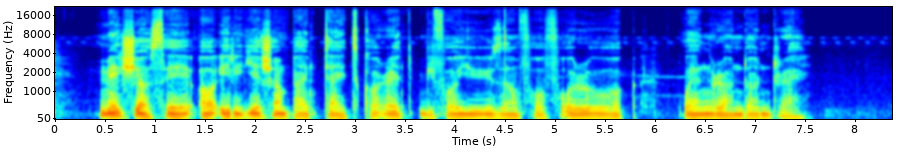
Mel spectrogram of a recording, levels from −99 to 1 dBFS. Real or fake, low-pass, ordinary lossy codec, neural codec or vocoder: real; none; none; none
